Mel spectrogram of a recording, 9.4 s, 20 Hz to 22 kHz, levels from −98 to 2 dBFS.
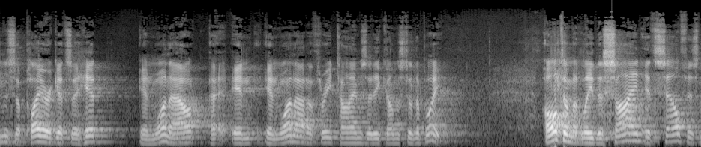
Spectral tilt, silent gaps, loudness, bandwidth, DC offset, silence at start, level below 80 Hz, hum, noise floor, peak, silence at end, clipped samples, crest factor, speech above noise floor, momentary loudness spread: -1.5 dB/octave; none; -17 LUFS; 16.5 kHz; under 0.1%; 0 s; -58 dBFS; none; -47 dBFS; 0 dBFS; 0 s; under 0.1%; 18 dB; 29 dB; 13 LU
